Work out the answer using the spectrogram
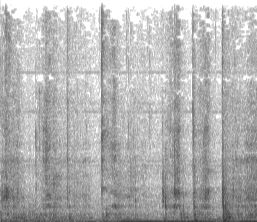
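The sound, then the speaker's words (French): A fork tip mashing fruit on a plate makes a series of scraping, clinking strokes of metal against the plate, fairly loud and irregular, with no talking. “je suis vraiment là en train d'écraser avec le bout de la fourchette. Je fais tourner l'assiette éventuellement.”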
